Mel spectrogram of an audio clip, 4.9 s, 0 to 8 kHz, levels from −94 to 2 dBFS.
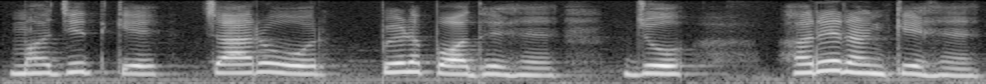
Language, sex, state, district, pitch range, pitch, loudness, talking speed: Hindi, female, Jharkhand, Palamu, 250-285 Hz, 260 Hz, -15 LUFS, 145 wpm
